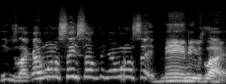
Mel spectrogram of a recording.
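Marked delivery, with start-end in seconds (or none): 0.3-1.5 super high-pitched, squeaky little voice. Imitating another speaker who asked to talk: imitating a super high voice. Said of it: "his voice was super high".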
